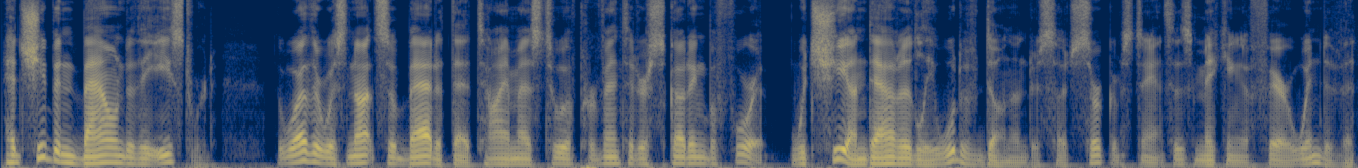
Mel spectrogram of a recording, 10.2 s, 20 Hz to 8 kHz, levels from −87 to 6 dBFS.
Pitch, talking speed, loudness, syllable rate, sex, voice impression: 95 Hz, 230 wpm, -20 LUFS, 5.7 syllables/s, male, masculine, slightly middle-aged, sincere, calm, slightly mature, elegant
